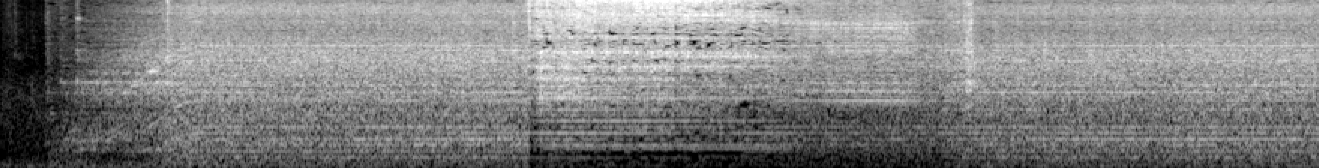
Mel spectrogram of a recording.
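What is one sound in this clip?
A table saw whirs loudly and steadily.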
